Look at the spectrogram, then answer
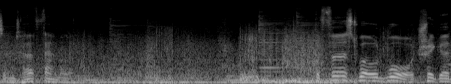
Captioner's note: dramatic music; gunfire blasting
